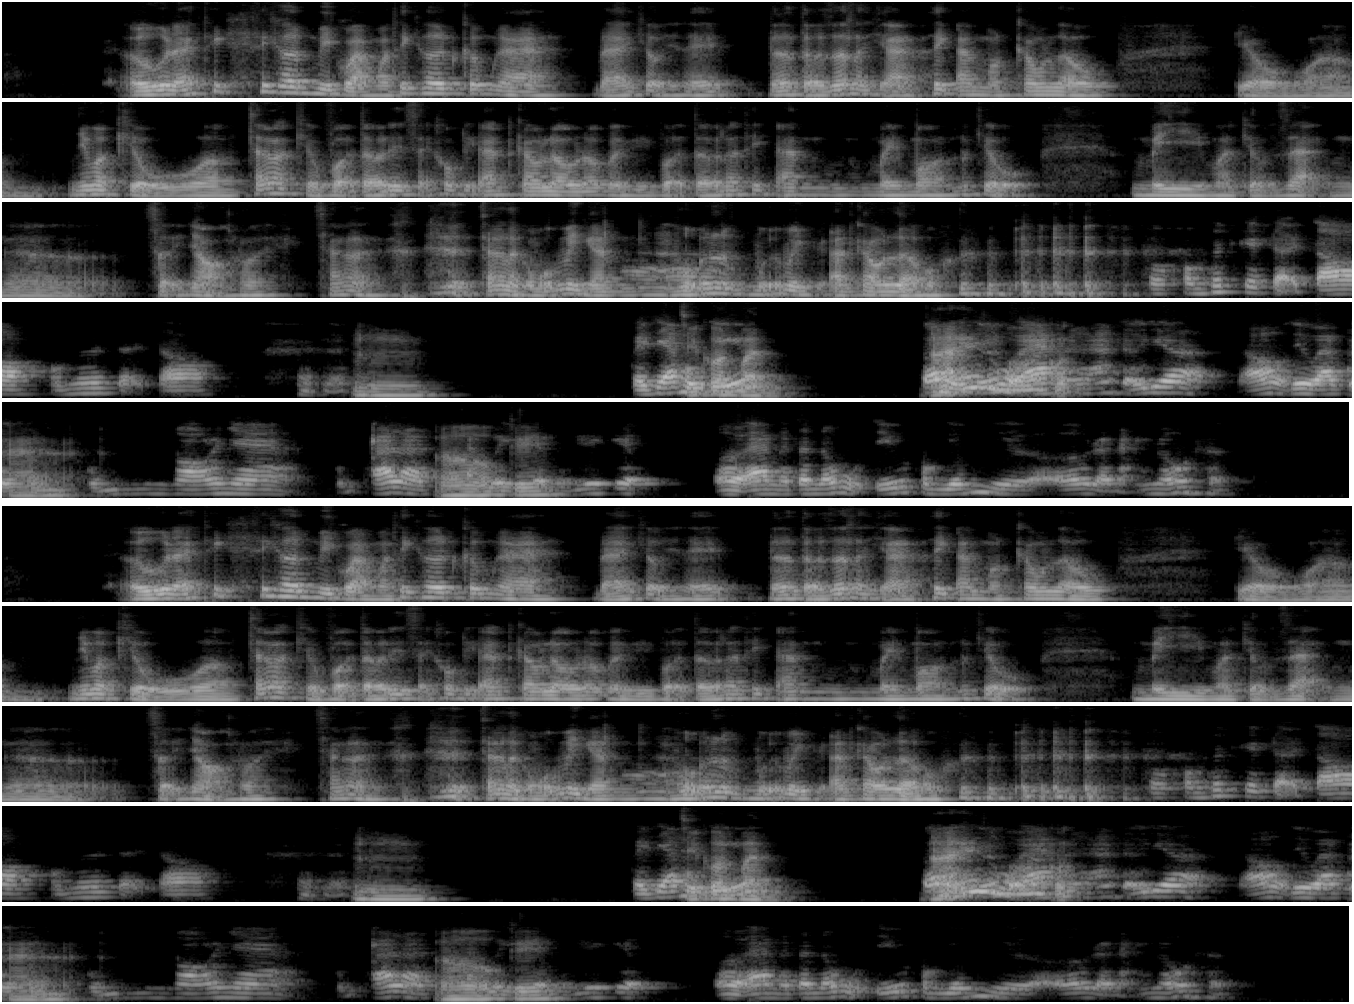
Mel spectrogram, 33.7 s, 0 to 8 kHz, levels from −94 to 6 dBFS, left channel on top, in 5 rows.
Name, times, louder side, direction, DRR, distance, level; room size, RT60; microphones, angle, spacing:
voice 1, 0.6-5.8 6.2-18.9 22.0-22.4 23.8-24.1 24.9-25.6 27.0-27.3 29.2-29.8, equal, 20° left, 0.8 m, -34 dB
voice 2, 16.6-17.1 19.2-21.3 21.7-22.0 23.4-24.1 24.8-30.2 30.6-33.1, left 5 dB, 55° left, 0.3 m, -34 dB
4.5 x 3.6 x 2.4 m
head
